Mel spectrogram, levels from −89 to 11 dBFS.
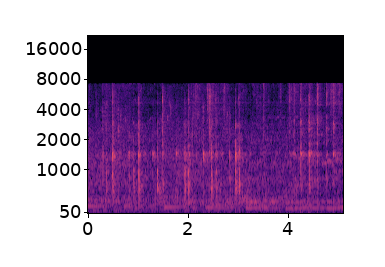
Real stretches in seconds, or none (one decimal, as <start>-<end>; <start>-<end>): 0.0-0.8; 1.5-1.9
